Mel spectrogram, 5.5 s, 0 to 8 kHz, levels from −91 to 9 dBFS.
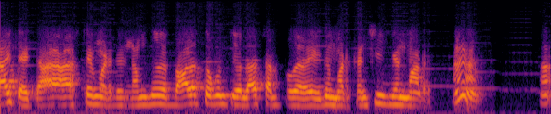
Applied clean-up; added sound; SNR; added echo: neural separator model SepFormer DNS4.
